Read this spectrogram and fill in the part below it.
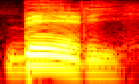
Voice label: "beri", Apatani

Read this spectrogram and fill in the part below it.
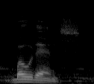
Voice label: "ten", Yimas

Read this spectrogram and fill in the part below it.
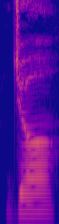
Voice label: "joo", Apatani

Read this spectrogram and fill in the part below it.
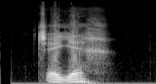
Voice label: poqomchi; labrar oro plata

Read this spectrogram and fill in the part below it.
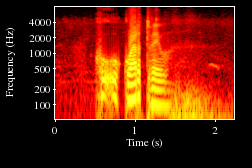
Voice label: "huu cuart beu", quarter moon

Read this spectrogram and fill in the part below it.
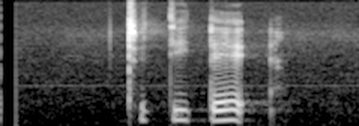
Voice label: tzutujil

